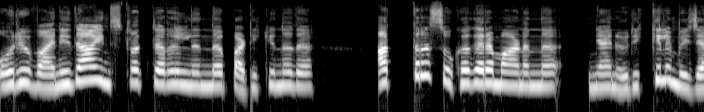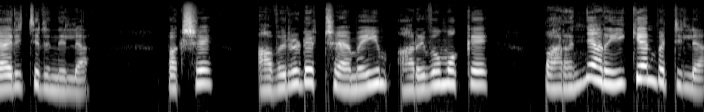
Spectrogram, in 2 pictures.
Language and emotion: Malayalam, surprised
